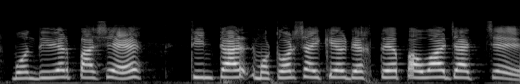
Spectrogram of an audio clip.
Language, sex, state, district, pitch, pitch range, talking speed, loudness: Bengali, female, Assam, Hailakandi, 315 Hz, 305-330 Hz, 90 wpm, -17 LUFS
